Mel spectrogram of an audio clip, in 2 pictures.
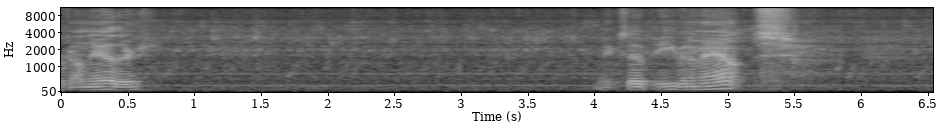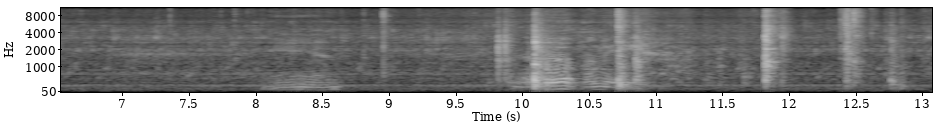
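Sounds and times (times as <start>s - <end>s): plastic bottles clicking and tapping: 9.8s - 11.0s, 11.6s - 13.0s.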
